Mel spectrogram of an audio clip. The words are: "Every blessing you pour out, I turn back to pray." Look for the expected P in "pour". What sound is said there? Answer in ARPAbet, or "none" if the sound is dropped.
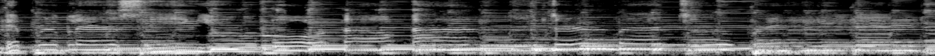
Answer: F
